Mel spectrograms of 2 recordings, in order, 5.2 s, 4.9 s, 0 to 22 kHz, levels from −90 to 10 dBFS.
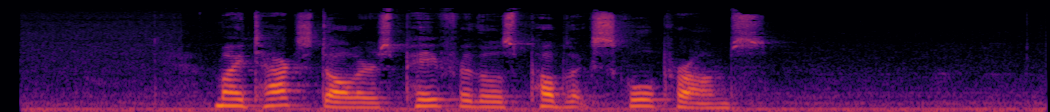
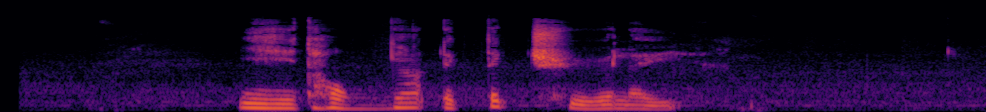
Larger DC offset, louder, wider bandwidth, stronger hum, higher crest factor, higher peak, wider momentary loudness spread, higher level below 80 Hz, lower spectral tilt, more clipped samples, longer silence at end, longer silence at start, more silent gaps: neither; first, -27 LUFS vs -30 LUFS; first, 16 kHz vs 11.5 kHz; neither; about the same, 20 dB vs 24 dB; about the same, -10 dBFS vs -10 dBFS; first, 21 LU vs 11 LU; first, -50 dBFS vs -78 dBFS; first, -5 dB/octave vs -3.5 dB/octave; neither; second, 0 s vs 1.55 s; second, 0.1 s vs 1.2 s; neither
